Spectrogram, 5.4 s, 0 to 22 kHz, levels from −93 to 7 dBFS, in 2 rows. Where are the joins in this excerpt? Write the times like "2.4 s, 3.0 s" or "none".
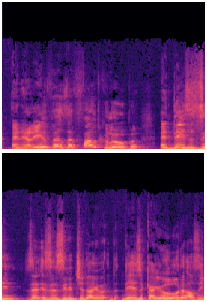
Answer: none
